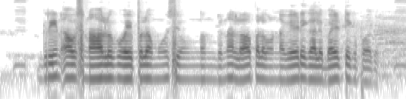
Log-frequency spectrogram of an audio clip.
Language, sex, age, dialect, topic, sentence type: Telugu, male, 18-24, Southern, agriculture, statement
